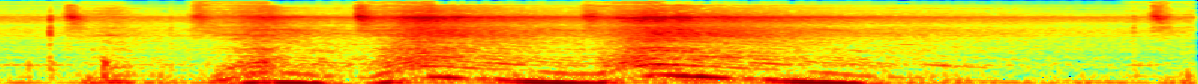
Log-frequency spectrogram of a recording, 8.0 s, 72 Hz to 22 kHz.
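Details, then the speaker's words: 2019 Mazda 6 GDI petrol engine revving: uneven surges with a rough, stumbling low note, long cranking, P0300 random misfire; spark plugs and coils already checked, fuel injectors suspected and replaced. "والسيارة فيها الترتفة وهذه اهتزاز لمبة الماكينة ولا طبعا لاحظوا عندي هنا أغلبها كلها فيها مسفاير."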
